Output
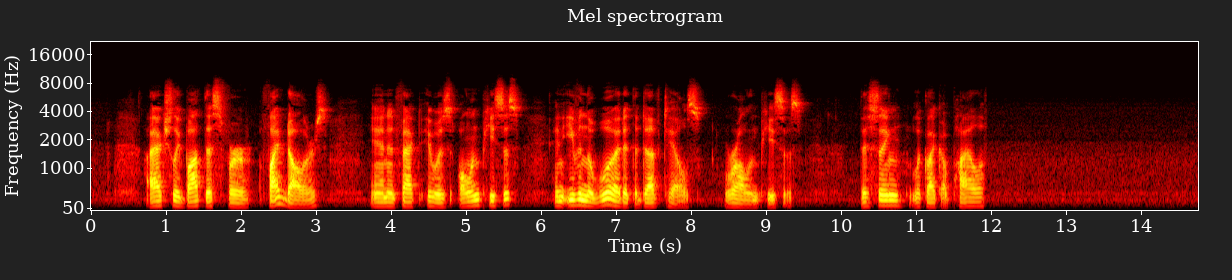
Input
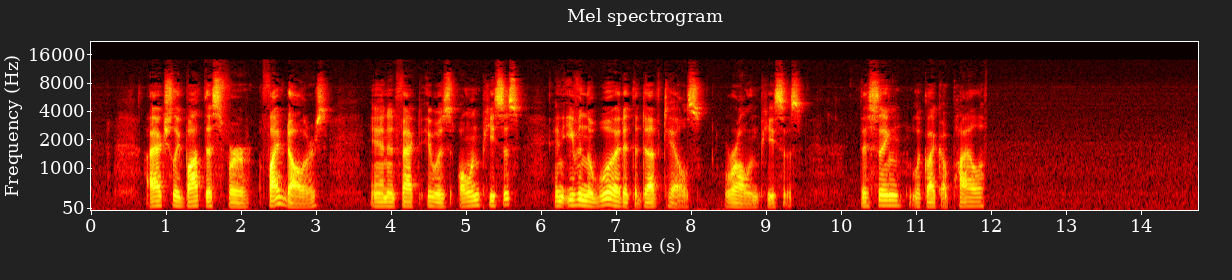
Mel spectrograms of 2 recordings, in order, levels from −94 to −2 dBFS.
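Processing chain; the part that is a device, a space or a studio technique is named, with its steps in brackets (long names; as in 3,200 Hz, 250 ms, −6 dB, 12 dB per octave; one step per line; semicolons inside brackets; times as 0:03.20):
kitchen radio (loudspeaker in its box 170–4,400 Hz, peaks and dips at 250 Hz +10 dB, 400 Hz +5 dB, 690 Hz +4 dB, 1,200 Hz +5 dB, 2,100 Hz −5 dB, 3,200 Hz −4 dB)
level −4.5 dB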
